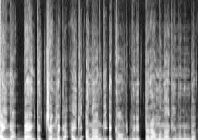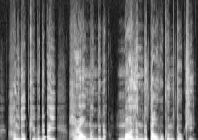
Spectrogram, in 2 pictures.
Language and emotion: Manipuri, happy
